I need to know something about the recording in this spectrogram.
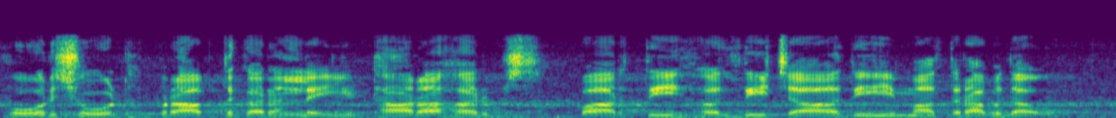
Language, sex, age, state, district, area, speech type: Punjabi, male, 18-30, Punjab, Mohali, rural, read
